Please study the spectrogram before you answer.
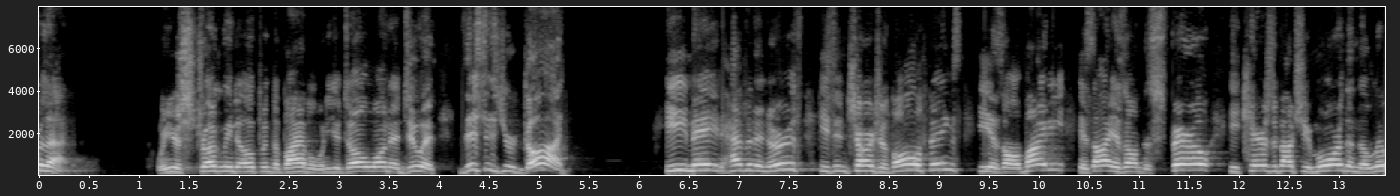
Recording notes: Preached at St Paul Lutheran Church , Rockford, Illinois on April 17, 2022.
